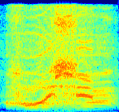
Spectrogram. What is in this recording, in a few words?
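Speech, Russian, AWACS; Digits; DCS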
